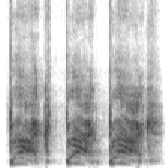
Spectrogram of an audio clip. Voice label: radio bot fall back; fbihrt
